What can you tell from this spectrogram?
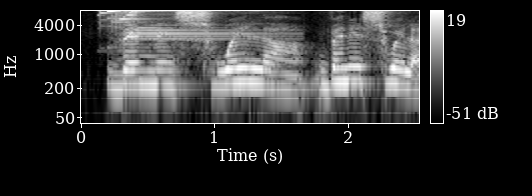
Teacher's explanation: the letter z needs to be pronounced as s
